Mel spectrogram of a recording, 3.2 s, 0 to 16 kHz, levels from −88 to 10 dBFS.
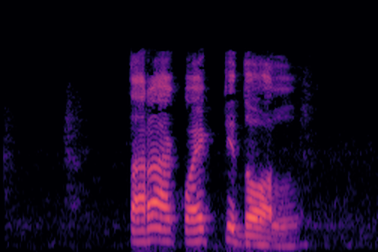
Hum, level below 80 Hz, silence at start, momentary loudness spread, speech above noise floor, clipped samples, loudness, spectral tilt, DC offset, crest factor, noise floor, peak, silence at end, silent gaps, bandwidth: none; -68 dBFS; 1.1 s; 7 LU; 44 dB; under 0.1%; -29 LUFS; -4 dB/octave; under 0.1%; 18 dB; -73 dBFS; -14 dBFS; 0.65 s; none; 7.8 kHz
